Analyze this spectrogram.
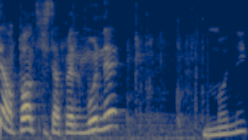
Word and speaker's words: Monet: Monet comme l'argent? Bah, ça s'écrit pas comme ça, je crois que c'est ET à la fin, mais c'est un peintre reconnu.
